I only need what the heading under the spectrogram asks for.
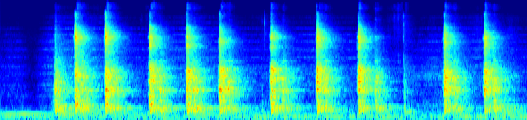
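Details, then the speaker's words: Willys Jeep front differential locker, axle jacked up, wheel turned by hand, no gear oil yet: sharp metallic clicks about every second, somewhat uneven, in a quiet room; locker ratcheting normally, louder without oil. "it won't make that noise as loud when there's a gear oil in there I didn't put gear oil in there yet that you could hear it ratcheting in there"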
